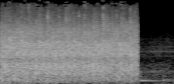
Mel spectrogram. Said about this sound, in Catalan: En acabar, doncs, la xerrada, aquest llarg i sentit aplaudiment certificava la complicitat que Carme Ortoll havia generat en l'auditori abans de cloure l'acte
